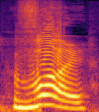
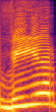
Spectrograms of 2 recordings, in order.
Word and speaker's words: were: यहाँ पर बहुत सारे लोग इसमें मिस्टेक करते हैं, इससे बहुत सारे लोग वियर पढ़ते हैं। ठीक है, बट वो रॉन्ग होता है। इसकी करेक्ट प्रोनाउंसिएशन है वर। आप भी मेरे बाद रिपीट करिए वर। यहाँ पर WERE, इसे वर पढ़ा जाता है।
